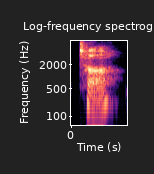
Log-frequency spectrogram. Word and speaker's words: to: using the this tube the to most of the time i'm going to say that as ta it sounds like a reduced vowel rather than an oo sound so you may find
